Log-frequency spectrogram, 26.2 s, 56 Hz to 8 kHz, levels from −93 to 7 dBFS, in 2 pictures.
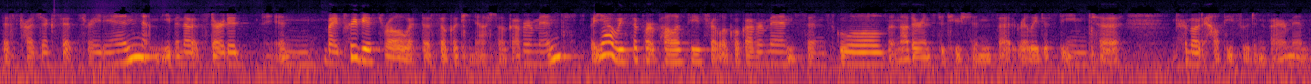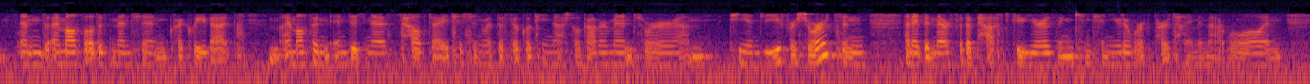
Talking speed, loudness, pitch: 195 wpm, -28 LUFS, 180 Hz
